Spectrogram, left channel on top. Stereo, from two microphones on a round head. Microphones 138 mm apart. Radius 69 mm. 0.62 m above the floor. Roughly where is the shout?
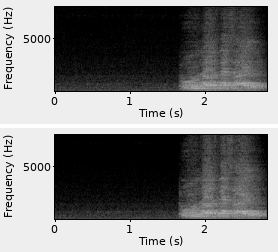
Right.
